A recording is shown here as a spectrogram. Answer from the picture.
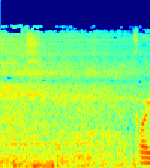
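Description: Steady outdoor background rumble of road traffic, with speech resuming near the end.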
